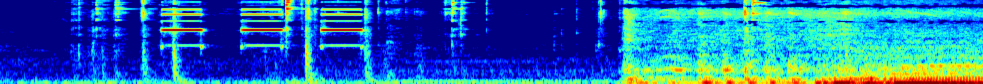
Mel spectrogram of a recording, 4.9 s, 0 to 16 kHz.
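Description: Three short high beeps about a second in, then the 2004 Mercedes-Benz SLK 320's 3.2-litre V6 cranks and starts about three seconds in, running louder toward the end.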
